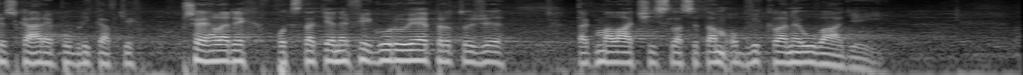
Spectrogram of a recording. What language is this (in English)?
Czech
